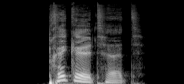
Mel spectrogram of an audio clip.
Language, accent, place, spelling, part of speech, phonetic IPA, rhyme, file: German, Germany, Berlin, prickeltet, verb, [ˈpʁɪkl̩tət], -ɪkl̩tət, De-prickeltet.ogg
- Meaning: inflection of prickeln: 1. second-person plural preterite 2. second-person plural subjunctive II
